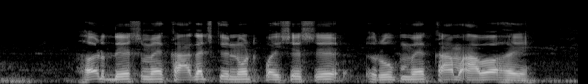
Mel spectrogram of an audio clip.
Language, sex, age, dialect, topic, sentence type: Magahi, male, 18-24, Central/Standard, banking, statement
